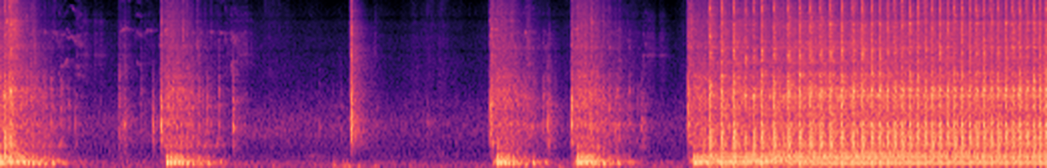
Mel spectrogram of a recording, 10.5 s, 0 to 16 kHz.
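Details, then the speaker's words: Stihl 009L chainsaw after cleaning and repair for a no-start, started with a little choke and the throttle locked: several short pull bursts, then it catches into a steady, even buzz with crisp firing. Now runs normally. "[Music] that sounds all right"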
